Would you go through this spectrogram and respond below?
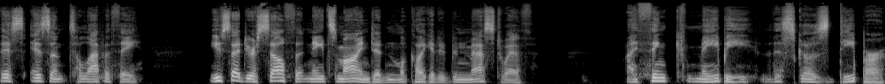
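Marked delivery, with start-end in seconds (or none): none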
